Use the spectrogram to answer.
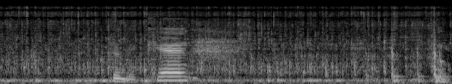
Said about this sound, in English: So I'm going to allow water to run in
